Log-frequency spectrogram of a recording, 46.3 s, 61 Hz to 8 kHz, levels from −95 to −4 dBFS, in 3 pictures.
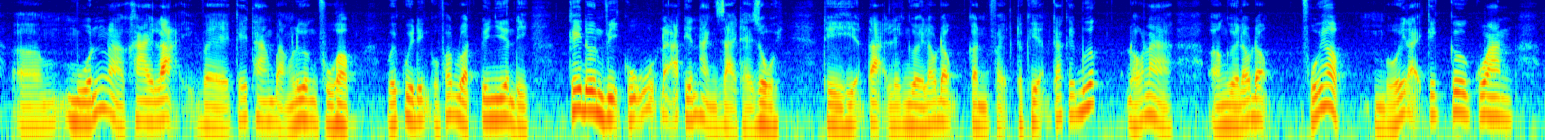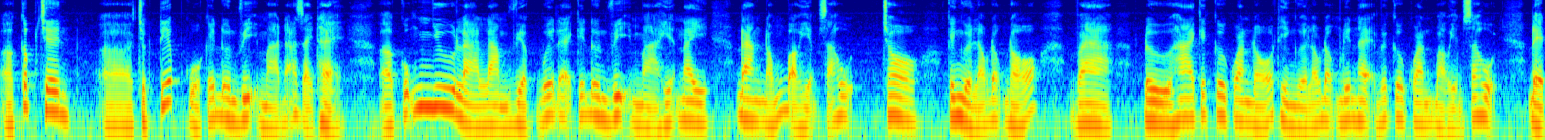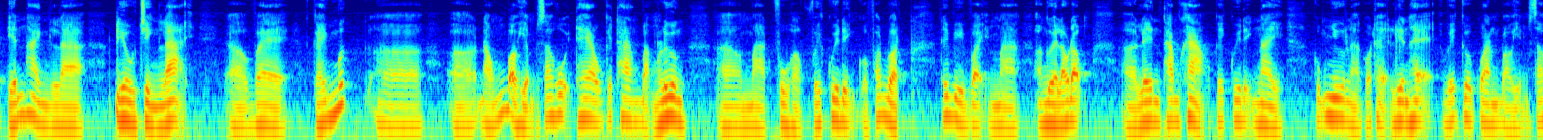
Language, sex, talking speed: Vietnamese, male, 220 wpm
